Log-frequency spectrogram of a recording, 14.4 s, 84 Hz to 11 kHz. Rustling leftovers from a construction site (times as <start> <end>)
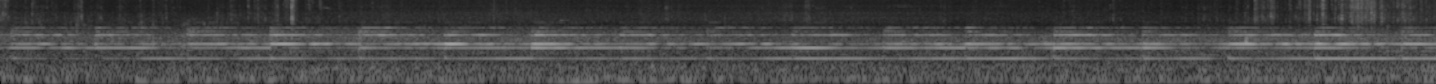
0.0 3.8, 12.0 14.3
